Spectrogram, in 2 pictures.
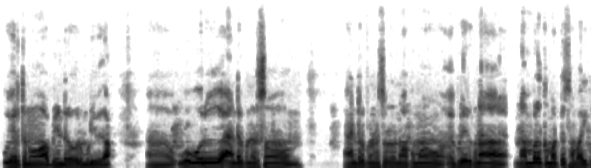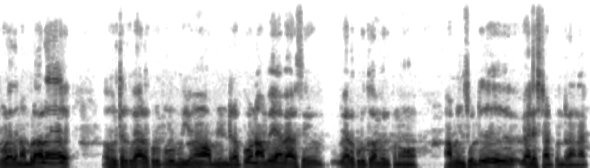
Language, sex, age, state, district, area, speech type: Tamil, female, 18-30, Tamil Nadu, Dharmapuri, rural, spontaneous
